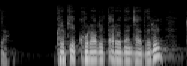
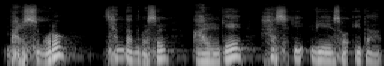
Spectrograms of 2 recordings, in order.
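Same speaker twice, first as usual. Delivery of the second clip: ordinary talk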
